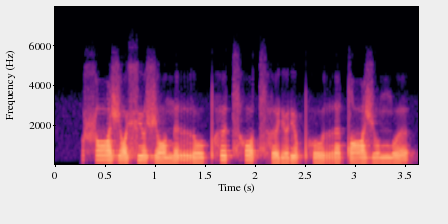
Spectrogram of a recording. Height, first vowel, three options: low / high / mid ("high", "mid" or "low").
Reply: low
